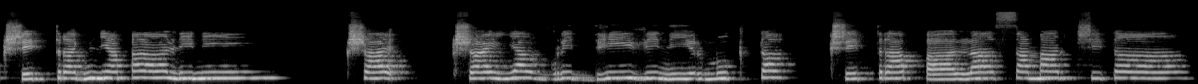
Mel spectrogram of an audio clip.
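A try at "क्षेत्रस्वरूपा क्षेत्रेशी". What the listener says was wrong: Now only one thing you have to do is A, I, O, Au. These are permanently long sounds. So instead of finishing Kshetra Swarupa, hold the Kshe. Kshetra Swarupa, Kshetreshi, Kshetra, Kshetratya. So hold the Kshe longer. One matra extra.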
